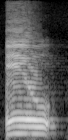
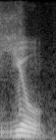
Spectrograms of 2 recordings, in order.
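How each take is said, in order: First: The word sounds like 'ev'. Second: The word sounds like 'you'. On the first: The speaker calls it wrong. "कोई इसको एव, ईव, वी, बहुत सारे word pronounce करेंगे" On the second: The speaker calls it right. "लेकिन इसकी pronunciation जो होती है ना, दैट इज यू"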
